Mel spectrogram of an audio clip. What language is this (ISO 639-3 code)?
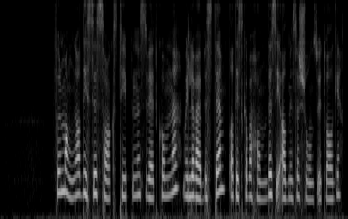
nor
